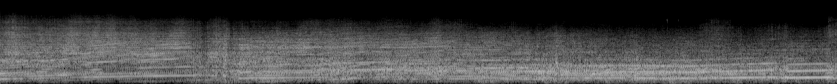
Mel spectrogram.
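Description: A Chevrolet Corvette and a Honda S2000 accelerating hard down a drag strip from the launch, engines revving up through the gears. The pitch climbs, drops at a gear change about two seconds in, then climbs slowly again.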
